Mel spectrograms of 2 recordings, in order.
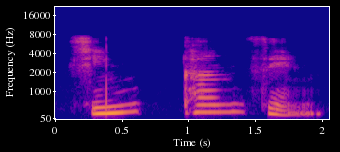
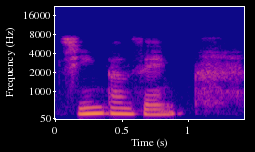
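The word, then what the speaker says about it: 新幹線: 그래서 우리 교과서에 어느 경우에 미음, 어느 경우에 니은이고, 어느 경우에 뭐 이응, 콧소리인지 상세하게 설명을 했고, 또 선생님이 부가적으로 강의에서 설명해주고 필기했던 부분이 있습니다. 그것들 다 참고해서 익혀두도록 하세요. 알았죠? 따라서 이것의 정확한 발음은 신칸센이 됩니다.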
